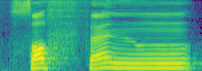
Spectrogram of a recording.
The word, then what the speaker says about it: صَفًّا: здесь обращайте внимание, будьте добры, сад твердый, фа мягкая, но ихфа сокрытие твердое. Получается у нас мягкое, твердое, мягкое, твердое сокрытие. Саффан, саффа, саффан, саффа, саффа. Произносим, удваиваем, огласовкой фатха произносим. А потом у нас сокрытие в размере двух огласовок назализации твердое.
